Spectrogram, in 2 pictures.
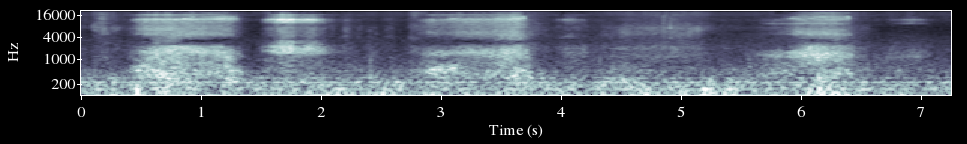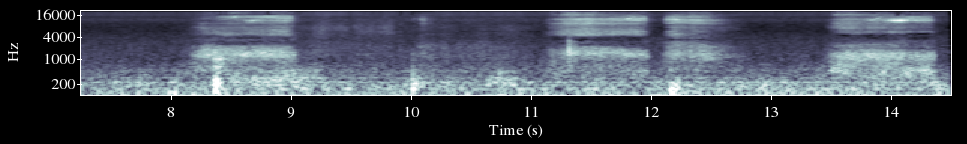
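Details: Deeply asleep, the dog Bella snores like a piglet: hissing, breathy snores repeat roughly every two to three seconds in a steady rhythm, each a short rasping burst, with nothing else audible.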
